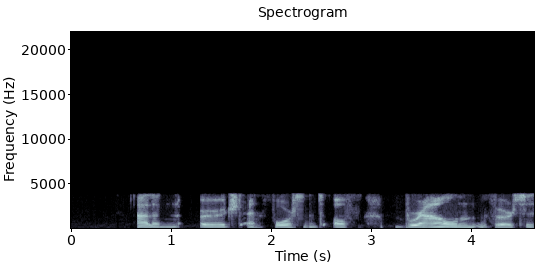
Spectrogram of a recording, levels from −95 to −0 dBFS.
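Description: From 2.22 to 2.42 s there is packet loss with pitch repetition. About 120 ms goes missing in bursts up to 40 ms. Each gap is filled by repeating the last pitch period, so it sounds briefly held and buzzy.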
